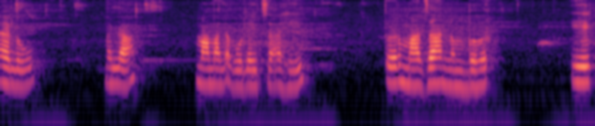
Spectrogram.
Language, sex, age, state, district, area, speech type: Marathi, female, 45-60, Maharashtra, Hingoli, urban, spontaneous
